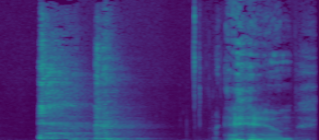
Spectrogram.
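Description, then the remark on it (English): A fairly loud cough in two quick bursts, followed by a brief pause and then a voiced, rumbling throat clearing, with no talking. “I need to cough, sorry.”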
